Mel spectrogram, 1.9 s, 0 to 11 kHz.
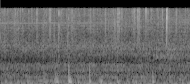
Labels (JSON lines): {"label": "biophony", "recorder": "SoundTrap 300"}
{"label": "anthrophony, boat engine", "recorder": "SoundTrap 300"}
